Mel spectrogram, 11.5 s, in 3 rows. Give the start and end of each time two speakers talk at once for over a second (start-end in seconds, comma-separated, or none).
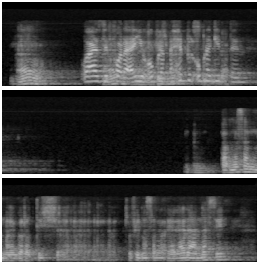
1.6-3.4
